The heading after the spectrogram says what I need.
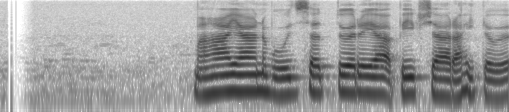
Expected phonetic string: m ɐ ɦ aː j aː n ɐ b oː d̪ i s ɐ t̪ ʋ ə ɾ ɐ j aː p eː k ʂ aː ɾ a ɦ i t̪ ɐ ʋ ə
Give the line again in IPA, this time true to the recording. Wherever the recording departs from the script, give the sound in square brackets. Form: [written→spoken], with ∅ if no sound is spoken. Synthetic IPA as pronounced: m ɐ ɦ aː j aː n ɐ b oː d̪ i s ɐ t̪ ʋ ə ɾ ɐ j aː p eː k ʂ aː ɾ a ɦ i t̪ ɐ ʋ ə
